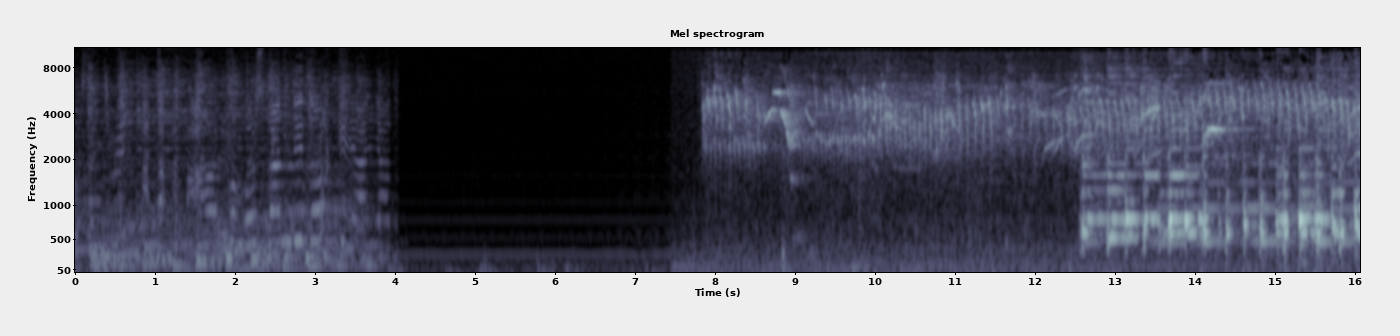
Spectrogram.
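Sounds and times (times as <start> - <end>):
faint steady hum: 0.0 - 16.0
soft hiss: 1.7 - 12.1
birdsong chirping trills: 7.8 - 16.0.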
